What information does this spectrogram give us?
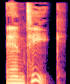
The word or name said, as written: antique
